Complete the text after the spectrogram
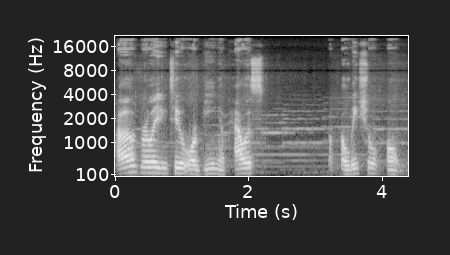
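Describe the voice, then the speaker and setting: A man's voice: medium pitch, fairly even intonation, measured pace, dull audio. A man giving casual, unscripted commentary as he plays a video game, with music behind him. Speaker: gameplay streamer. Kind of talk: casual game commentary, reacting and reading aloud.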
